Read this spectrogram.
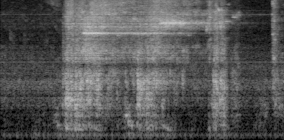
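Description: Sparks burst and crackle from a machine in a video game.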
